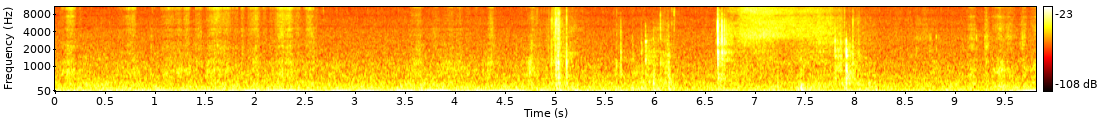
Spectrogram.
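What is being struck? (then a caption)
Graphite pencil on a paper sheet. A graphite pencil tip scratches lines on a flat white paper sheet resting on a wooden table while drawing. The sound is a quiet, steady, papery scratching, with a few sharper strokes and a brighter, louder rasp about two thirds of the way through before it settles back to soft scratching.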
